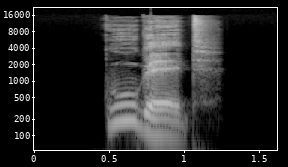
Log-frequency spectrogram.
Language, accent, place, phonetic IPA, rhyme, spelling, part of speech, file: German, Germany, Berlin, [ˈɡuːɡl̩t], -uːɡl̩t, googelt, verb, De-googelt.ogg
- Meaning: inflection of googeln: 1. third-person singular present 2. second-person plural present 3. plural imperative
